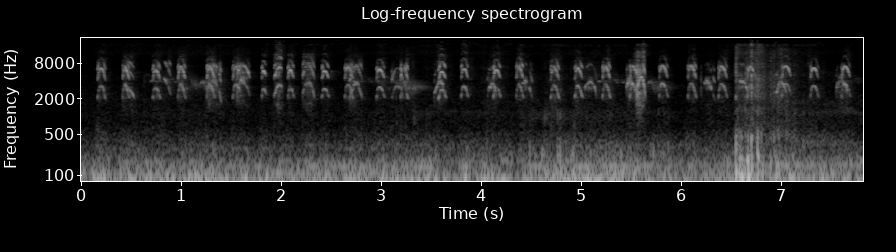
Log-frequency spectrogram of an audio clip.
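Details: Kingfisher nestlings in a nest as a parent steps on them, one chick hurt: a dense chorus of rapid, harsh, raspy notes in two bands, piled over each other without pause, with a low rumble beneath and a brief noisy burst near the end.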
